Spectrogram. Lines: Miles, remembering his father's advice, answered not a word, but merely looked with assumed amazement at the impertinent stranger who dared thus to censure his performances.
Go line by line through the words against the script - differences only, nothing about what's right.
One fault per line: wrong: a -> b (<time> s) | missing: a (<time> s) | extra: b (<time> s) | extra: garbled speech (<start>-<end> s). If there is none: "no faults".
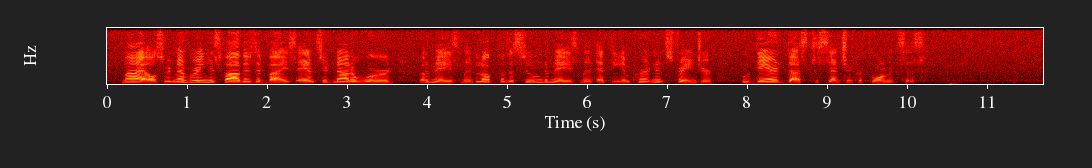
wrong: merely -> amazement (4.0 s)
missing: his (9.3 s)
